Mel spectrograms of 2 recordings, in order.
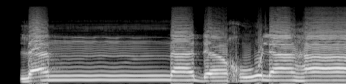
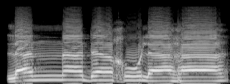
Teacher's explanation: Maka kita dengungkan dan ditahan selama 2 harokat.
